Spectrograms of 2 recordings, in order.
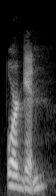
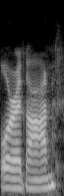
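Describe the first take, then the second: First: It is pronounced the way locals say it. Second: It is pronounced the way tourists say it. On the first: The speaker is from the region. The speaker calls it right. "that's how the locals will say the word" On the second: The speaker is an outsider. The speaker calls it wrong. "you definitely sound like a tourist when you say Oregon"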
